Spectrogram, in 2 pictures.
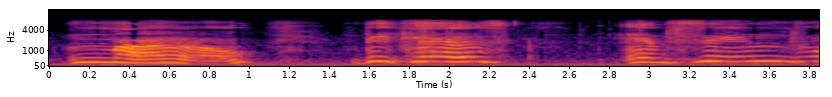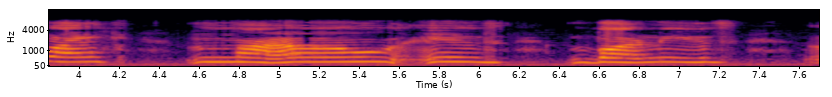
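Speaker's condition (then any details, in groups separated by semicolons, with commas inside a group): Cerebral palsy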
